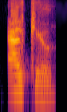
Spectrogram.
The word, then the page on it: alkyl: Indian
